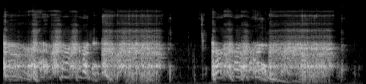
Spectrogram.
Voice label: talk fx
